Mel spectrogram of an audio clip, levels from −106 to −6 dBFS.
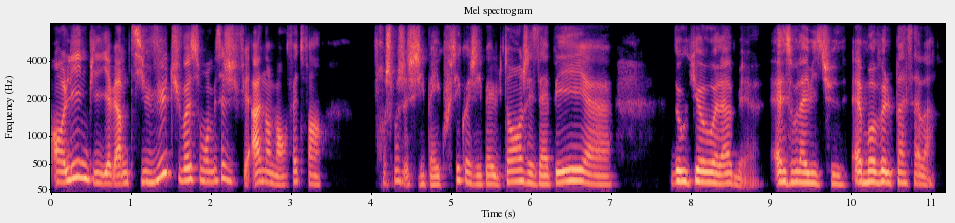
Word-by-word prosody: en 185 0 -1
ligne, 250 +6 +3
puis 205 - -4
il 170 - -3
y 170 - +2
avait 160 -1 0
un 165 +2 +1
petit 175 +3 -1
vu, 230 - +2
tu 335 -9 -4
vois 215 +1 +3
sur 215 -2 -2
mon 190 - -3
message», 205 +6 -3
je - - +1
lui - - -11
fait: - - -6
«Ah - - +5
non, 185 -2 -3
mais 150 -4 -3
en 140 - -5
fait 190 +5 -7
enfin, 155 -6 -5 0.7
franchement, 205 - -3
j'ai 185 - -5
j'ai 150 0 0
pas 145 - -7
écouté 145 +9 -4
quoi, 185 -4 -4
j'ai 150 -1 -3
pas 155 - -4
eu - - +1
le - - -11
temps, 195 +3 0
j'ai 175 -4 -1
zappé, 180 +6 +3
heu». 150 -3 -3 0.8
Donc, 195 -1 +3
heu, 200 - +7
voilà, 170 -2 +2
mais, 135 -5 -9
heu, - - -17 0.2
elles, 185 -1 +2
ont - - +1
l'habitude, 170 -4 0
elles 185 - +1
m'en 190 +1 +5
veulent 180 -1 +2
pas, 180 -1 -3
ça 170 -1 -6
va. 145 - -7
180 Hz, 275 wpm, -24 LUFS, 160-195 Hz, 0.8 s, heu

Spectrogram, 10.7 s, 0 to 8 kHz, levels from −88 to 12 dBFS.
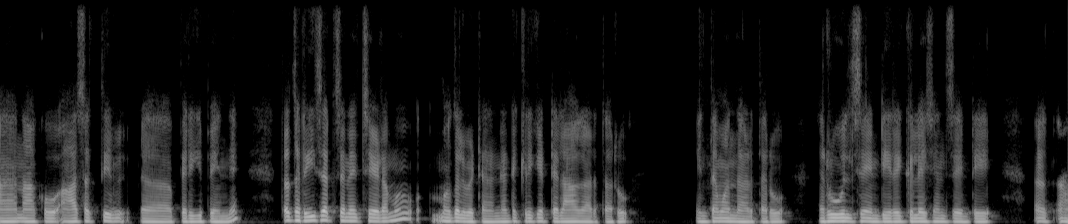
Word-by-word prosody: ఆహ్, 105 0 +2
నాకు 105 +1 0 0.2
ఆసక్తి 115 +3 -1 0.4
ఆహ్, 95 -1 0
పెరిగిపోయింది. 105 -1 0 0.4
తర్వాత 145 0 +3
రీసెర్చ్ 145 +1 +2
అనేది 125 -1 +1
చేయడము 120 +8 +3 0.4
మొదలుపెట్టానండి. 105 -4 +2
అంటే 115 +2 -3
క్రికెట్ 110 -1 -2
ఎలాగాడతారు? 100 -1 0 0.8
ఎంతమంది 110 0 +1
ఆడతారు? 100 +1 -1 0.5
రూల్స్ 120 -1 +4
ఏంటి? 110 0 +2
రెగ్యులేషన్స్ 105 0 0
ఏంటి? 100 +1 -1 0.6
ఆహ్ 110 - -2 0.2
ఆ! - - +1
105 Hz, 120 wpm, -24 LUFS, 100-115 Hz, 0.8 s, రూల్స్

